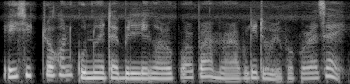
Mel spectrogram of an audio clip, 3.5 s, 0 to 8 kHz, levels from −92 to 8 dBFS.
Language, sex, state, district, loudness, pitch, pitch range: Assamese, female, Assam, Sonitpur, -17 LUFS, 210 Hz, 195-270 Hz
